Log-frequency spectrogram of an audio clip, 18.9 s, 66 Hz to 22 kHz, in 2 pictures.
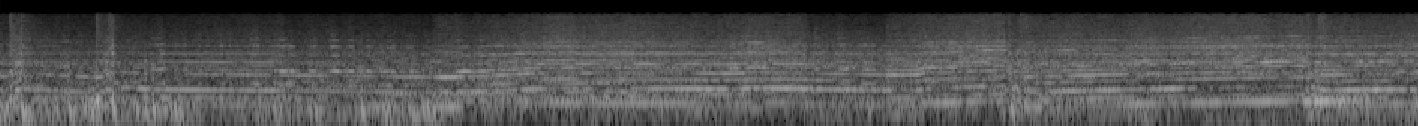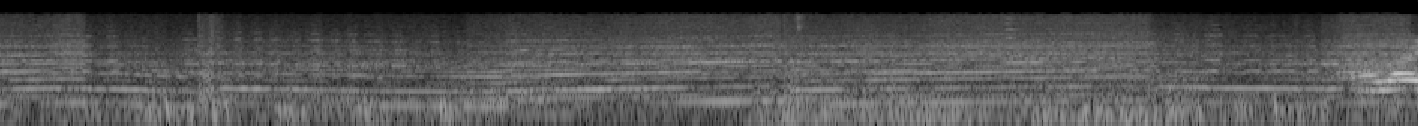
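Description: A Porsche 911 GT3 is raced around Mount Panorama in Gran Turismo 7, its engine note continuously rising and falling through gear changes and revs, loud and steady with no talk.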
